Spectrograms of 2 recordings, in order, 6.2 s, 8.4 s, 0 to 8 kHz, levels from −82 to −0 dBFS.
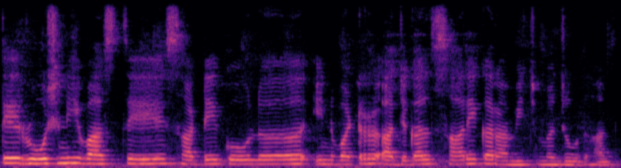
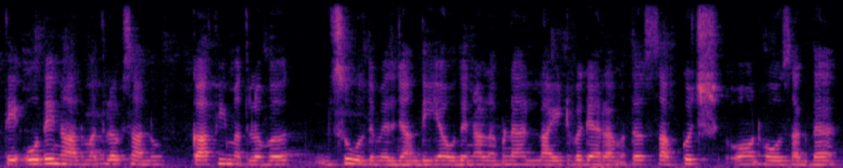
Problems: constant background noise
